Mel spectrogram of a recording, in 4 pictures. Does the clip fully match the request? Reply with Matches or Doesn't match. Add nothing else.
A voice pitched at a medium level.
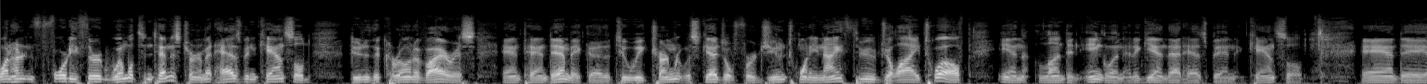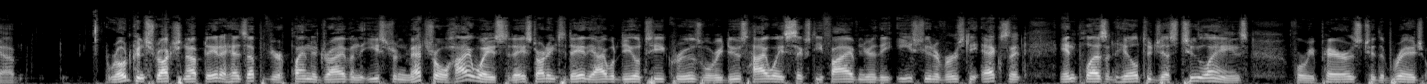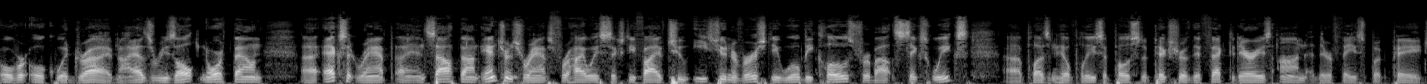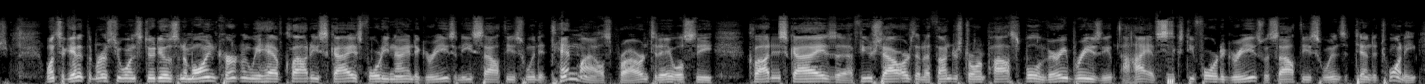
Doesn't match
